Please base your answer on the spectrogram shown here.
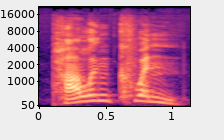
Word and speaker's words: palanquin: A palanquin. Is that how you pronounce it?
